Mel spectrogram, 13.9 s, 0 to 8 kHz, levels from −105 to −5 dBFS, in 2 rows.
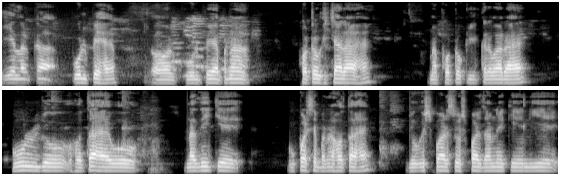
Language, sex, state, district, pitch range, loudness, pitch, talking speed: Maithili, male, Bihar, Samastipur, 125-140 Hz, -18 LUFS, 130 Hz, 170 wpm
